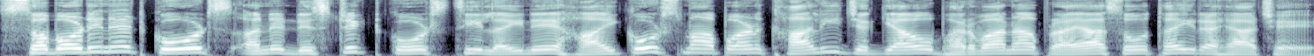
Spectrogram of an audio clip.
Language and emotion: Gujarati, neutral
